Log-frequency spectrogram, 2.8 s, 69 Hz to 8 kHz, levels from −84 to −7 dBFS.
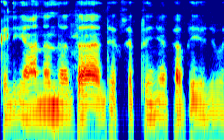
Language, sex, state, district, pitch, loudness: Hindi, male, Bihar, Araria, 80 Hz, -21 LUFS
